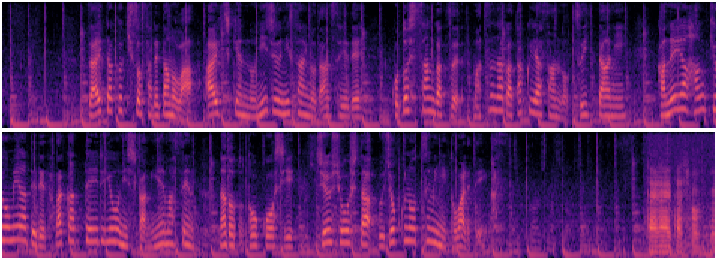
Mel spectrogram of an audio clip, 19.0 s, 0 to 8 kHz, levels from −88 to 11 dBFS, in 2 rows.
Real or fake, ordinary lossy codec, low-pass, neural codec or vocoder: real; none; none; none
